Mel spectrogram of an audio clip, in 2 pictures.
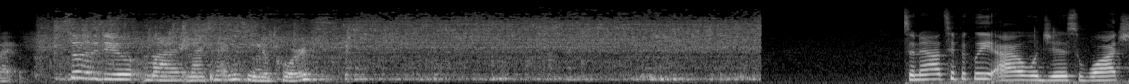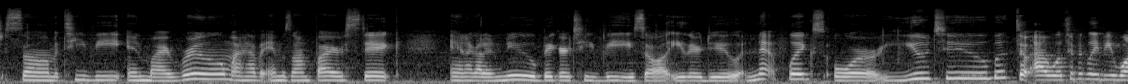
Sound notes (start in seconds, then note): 4.5 water running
